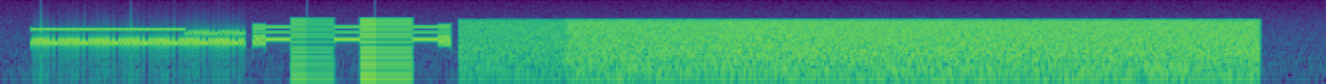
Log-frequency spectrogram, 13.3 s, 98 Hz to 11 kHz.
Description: Dial-up modem handshake (V.34 or later), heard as a whistle, warbles, then hiss.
